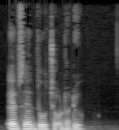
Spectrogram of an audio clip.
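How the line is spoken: Cold. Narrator (Vietnamese): anh lại lạnh lùng nói

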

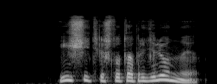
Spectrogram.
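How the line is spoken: Innocent-toned question. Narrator (Russian): самым невинным тоном поинтересовался Сандеман

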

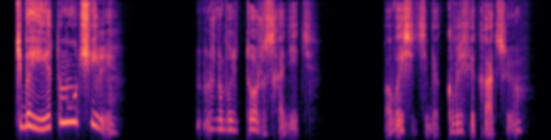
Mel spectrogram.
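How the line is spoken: Sleepy mumble. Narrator (Russian): сонно пробормотала фурсианка, погружаясь в царство снов

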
